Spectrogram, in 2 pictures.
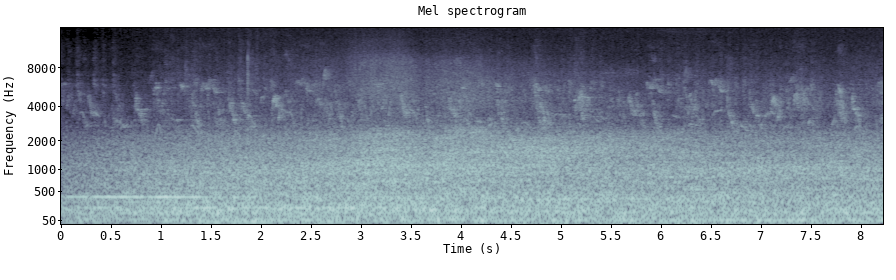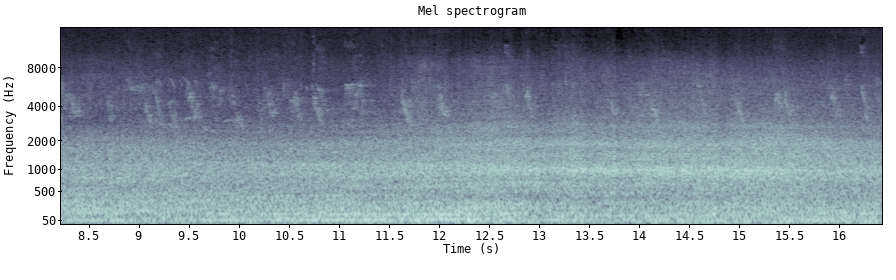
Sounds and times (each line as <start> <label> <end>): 0.0 autos 16.4
0.0 straßenbahn 16.4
